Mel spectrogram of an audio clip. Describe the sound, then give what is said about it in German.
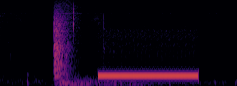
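A telephone call tone while a call is placed: a brief rustling burst, then a single steady, mid-pitched electronic tone that lasts about one second before cutting off. “wollen wir in Berlin anrufen bei Matthias Niederberger”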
